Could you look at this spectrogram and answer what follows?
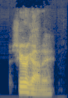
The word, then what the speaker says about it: Shirogane: Kaguya overheard Shigaran talking about... – Why are you saying Shirogan? – Yeah, it's his name. Shirogane. – Shirogane. You got to say it properly, goddammit.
